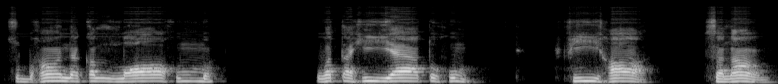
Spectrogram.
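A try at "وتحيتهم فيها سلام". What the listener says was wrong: تحیتہم یاتہم میں ایک ہی حرکت زبر کو ٹچ کرنا خالی تحیاتہم بولے تو آپ الف فٹ کر دیا بیچ میں دو حرکت کر دی وتحیتہم فیہا سلام ماشاءاللہ ویری گڈ زبر بٹ صاحب آپ نے اچھا پڑھا لیکن تھوڑی پریکٹس کی اور ضرورت ہے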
